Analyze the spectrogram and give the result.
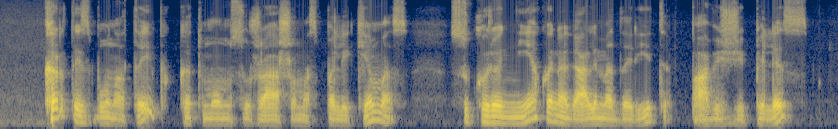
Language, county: Lithuanian, Kaunas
